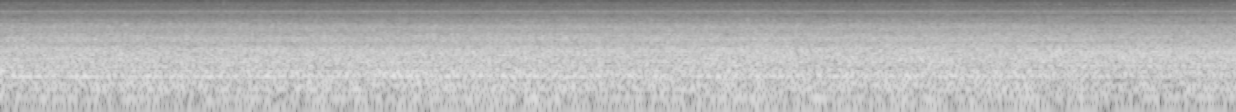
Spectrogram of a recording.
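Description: Flood-control drainage pumps at a pumping station running, a steady loud mechanical drone with a faint hum.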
